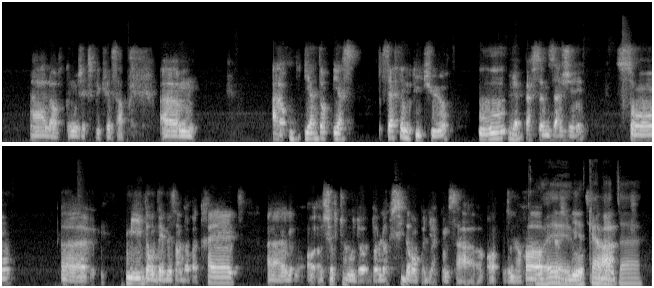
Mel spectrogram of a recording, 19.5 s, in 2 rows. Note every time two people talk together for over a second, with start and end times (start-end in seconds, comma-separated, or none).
17.7-19.0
